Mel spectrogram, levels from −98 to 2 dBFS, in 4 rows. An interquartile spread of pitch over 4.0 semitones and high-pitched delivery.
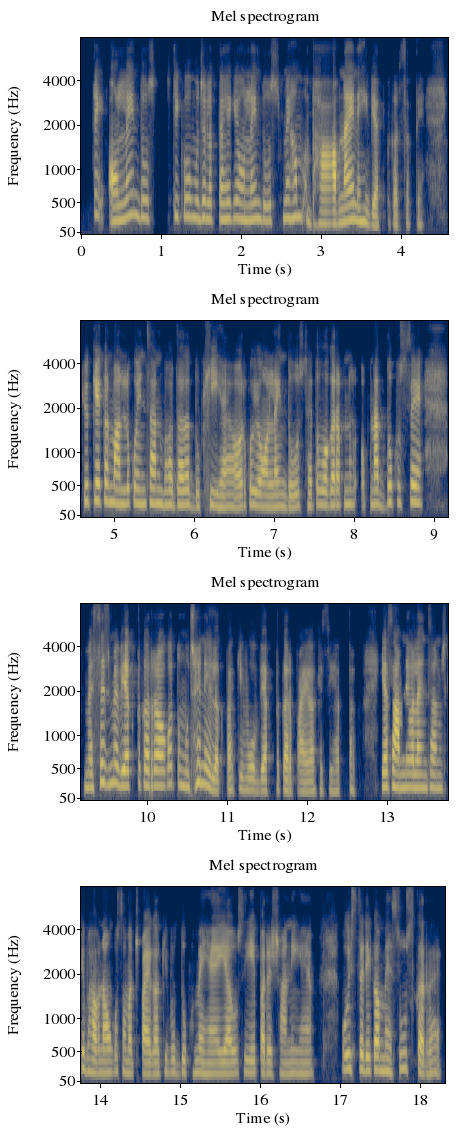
Yes: average, 5.1 semitones; high, 210 Hz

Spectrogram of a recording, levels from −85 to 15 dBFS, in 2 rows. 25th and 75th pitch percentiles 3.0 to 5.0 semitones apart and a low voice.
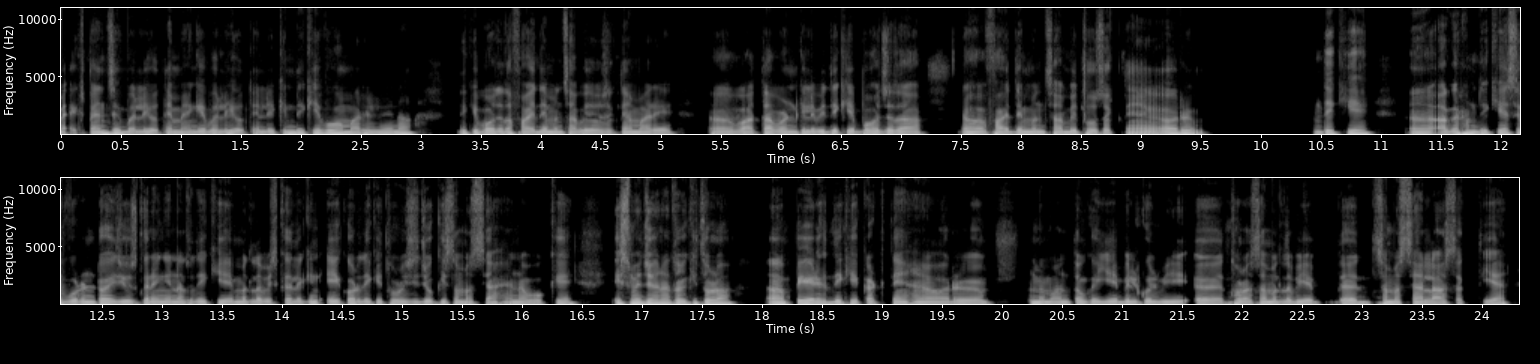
No: narrow, 2.6 semitones; low, 110 Hz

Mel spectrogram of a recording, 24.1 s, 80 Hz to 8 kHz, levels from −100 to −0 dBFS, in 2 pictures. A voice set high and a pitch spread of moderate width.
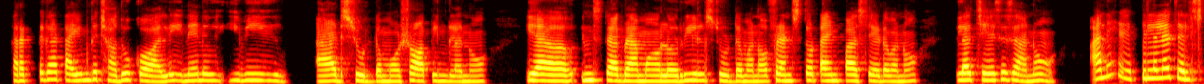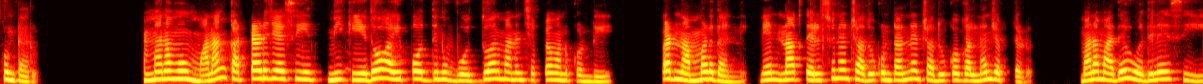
Yes: high, 225 Hz; average, 3.7 semitones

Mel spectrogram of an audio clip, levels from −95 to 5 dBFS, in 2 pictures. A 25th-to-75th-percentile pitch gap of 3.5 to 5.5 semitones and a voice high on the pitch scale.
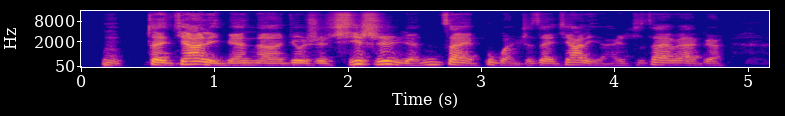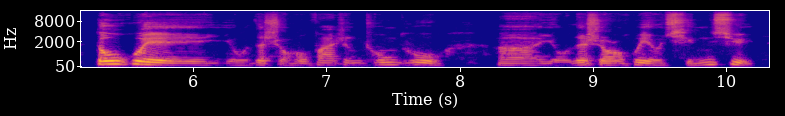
No: average, 3.8 semitones; medium, 140 Hz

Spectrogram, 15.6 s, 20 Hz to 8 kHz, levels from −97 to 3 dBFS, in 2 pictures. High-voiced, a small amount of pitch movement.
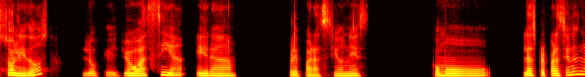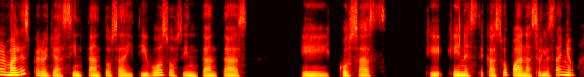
Yes: high, 205 Hz; narrow, 2.3 semitones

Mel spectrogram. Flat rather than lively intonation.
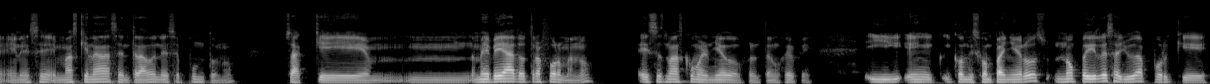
No: average, 3.2 semitones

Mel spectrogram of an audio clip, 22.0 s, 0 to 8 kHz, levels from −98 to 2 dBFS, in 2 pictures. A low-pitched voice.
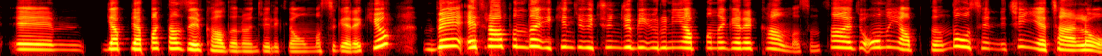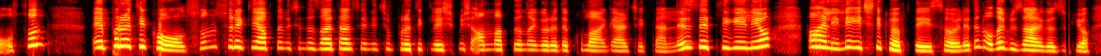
No: very high, 270 Hz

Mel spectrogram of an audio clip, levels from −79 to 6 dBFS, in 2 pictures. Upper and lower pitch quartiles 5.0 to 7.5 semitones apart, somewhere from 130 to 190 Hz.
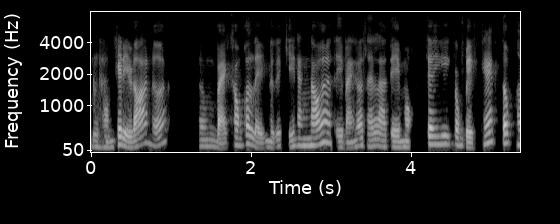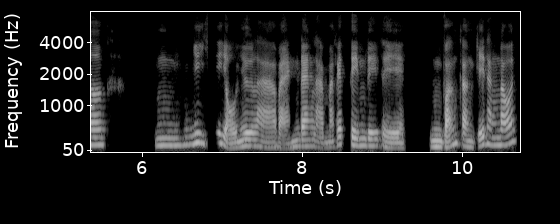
Yes: wide, 5.4 semitones; medium, 140 Hz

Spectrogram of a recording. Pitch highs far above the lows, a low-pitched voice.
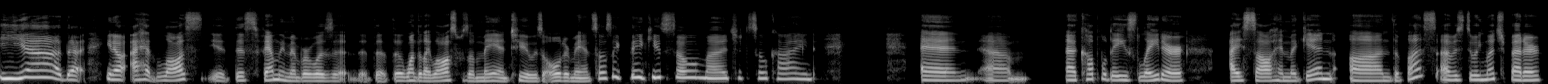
No: wide, 6.8 semitones; high, 200 Hz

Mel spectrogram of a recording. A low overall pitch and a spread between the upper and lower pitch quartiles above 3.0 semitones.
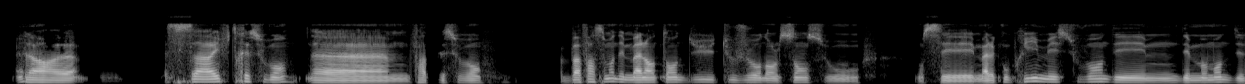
Yes: low, 105 Hz; average, 3.4 semitones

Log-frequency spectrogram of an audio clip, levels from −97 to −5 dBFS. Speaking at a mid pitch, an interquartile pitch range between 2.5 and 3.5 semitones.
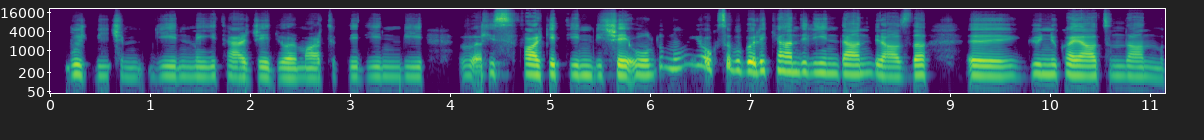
Yes: medium, 165 Hz; average, 3.2 semitones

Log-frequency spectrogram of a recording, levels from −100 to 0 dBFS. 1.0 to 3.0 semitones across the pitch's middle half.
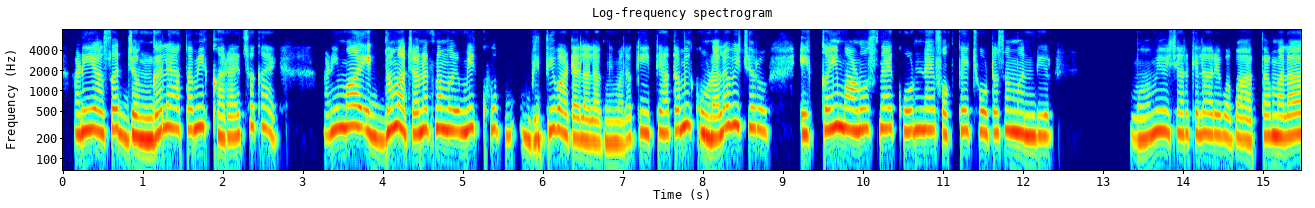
No: average, 3.7 semitones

